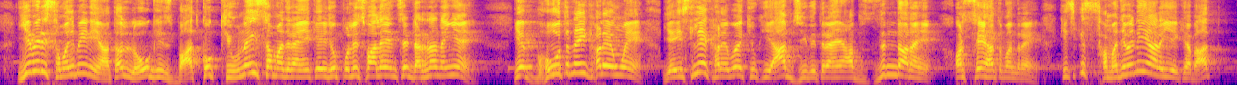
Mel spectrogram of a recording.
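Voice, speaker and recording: Noticeable background noise sits behind a man speaking at a moderate pace. His voice is high-pitched, with lively intonation. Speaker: radio jockey. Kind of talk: earnest public-service style address to camera about lockdown. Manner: earnest, persuasive, emphatic.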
